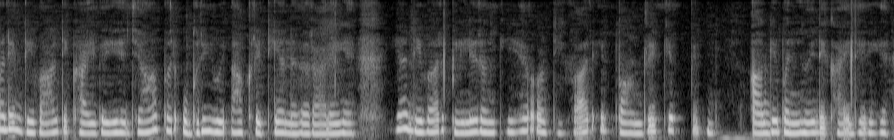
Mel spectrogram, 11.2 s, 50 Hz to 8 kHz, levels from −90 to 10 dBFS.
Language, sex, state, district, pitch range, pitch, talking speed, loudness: Hindi, female, Bihar, Araria, 210-235 Hz, 220 Hz, 195 wpm, -16 LUFS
